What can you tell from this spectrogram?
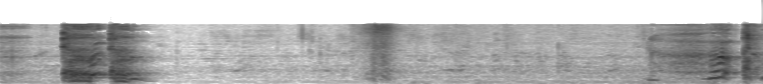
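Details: Girl sick for three weeks, feeling hot and unwell, coughing; a quick pair of harsh coughs, a faint one in the pause, then a strained cough with throat clearing.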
